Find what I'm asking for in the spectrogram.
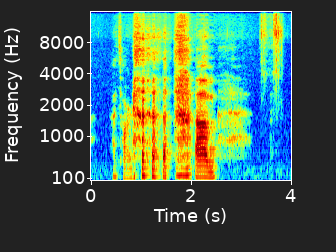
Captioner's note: laughs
